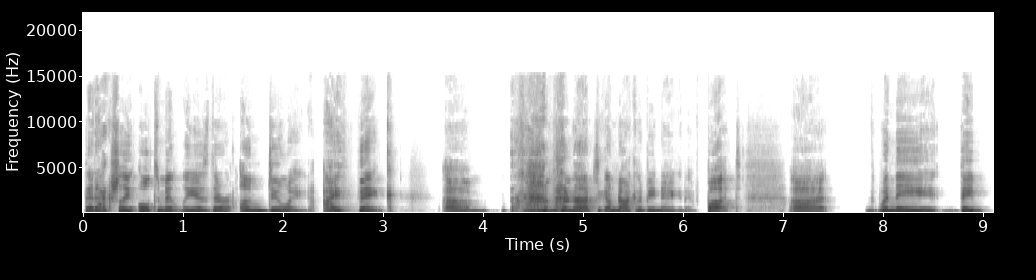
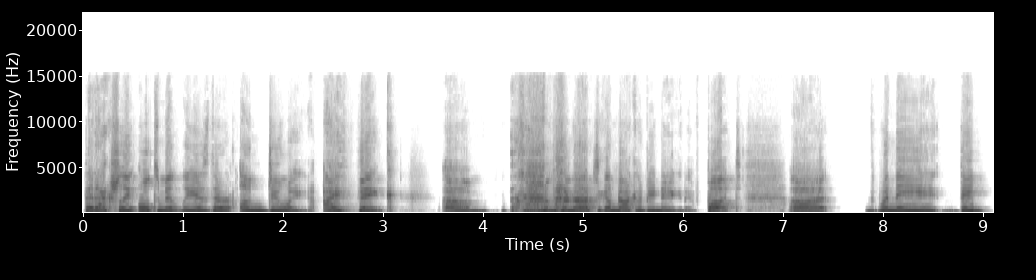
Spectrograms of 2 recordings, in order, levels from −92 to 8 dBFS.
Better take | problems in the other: first | distortion; slight; 10 dB below the speech

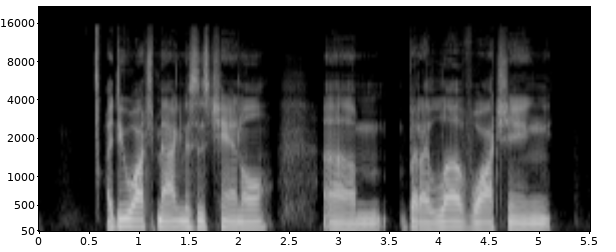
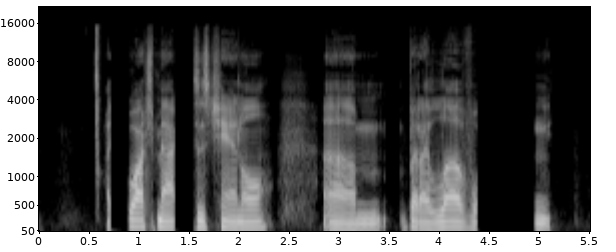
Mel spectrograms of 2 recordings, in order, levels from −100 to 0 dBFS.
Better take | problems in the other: first | audio cutting out; at 0.5 s, at 1.5 s and at 4.5 s for 0.5 s

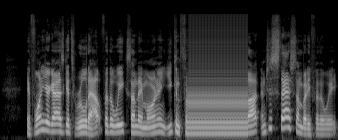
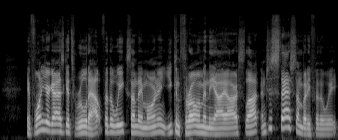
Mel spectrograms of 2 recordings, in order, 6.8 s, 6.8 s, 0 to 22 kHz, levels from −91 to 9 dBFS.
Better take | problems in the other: second | audio freezing; at 4 s for 1 s

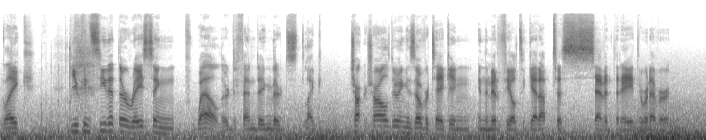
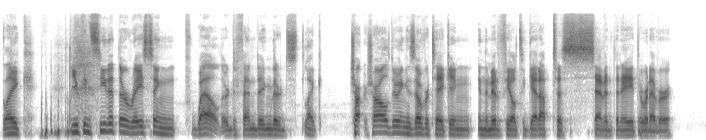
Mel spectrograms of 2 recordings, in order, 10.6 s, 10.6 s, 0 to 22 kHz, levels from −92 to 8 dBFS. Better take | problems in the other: second | wind noise on the microphone; occasional gusts; 15 dB below the speech

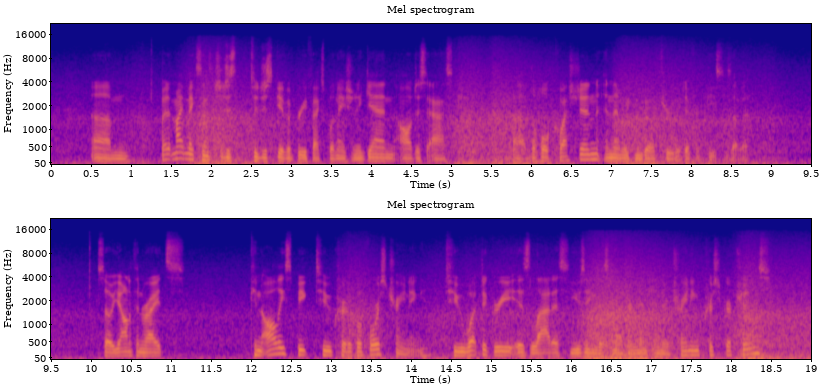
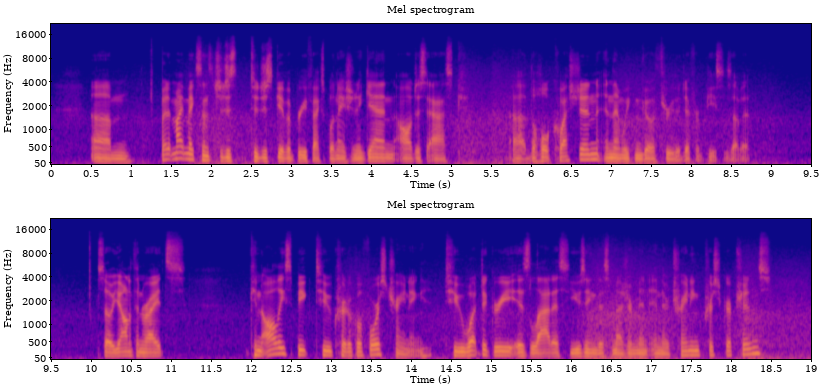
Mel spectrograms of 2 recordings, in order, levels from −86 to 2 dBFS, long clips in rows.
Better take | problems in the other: second | wind noise on the microphone; heavy; 5 dB below the speech; occasional gusts in the second

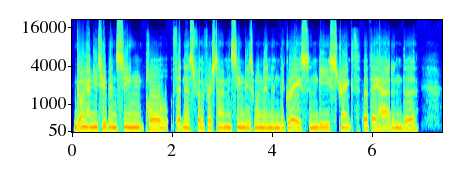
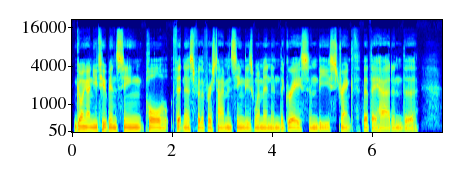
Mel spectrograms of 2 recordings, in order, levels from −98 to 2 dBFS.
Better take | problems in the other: second | distortion; heavy; 5 dB below the speech

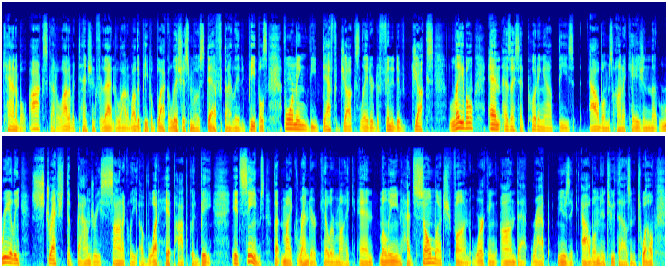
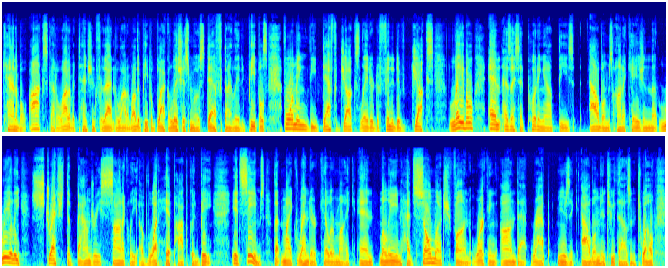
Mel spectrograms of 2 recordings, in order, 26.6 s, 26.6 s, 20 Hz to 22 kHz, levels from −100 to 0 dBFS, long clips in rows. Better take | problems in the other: first | distortion; slight; 10 dB below the speech

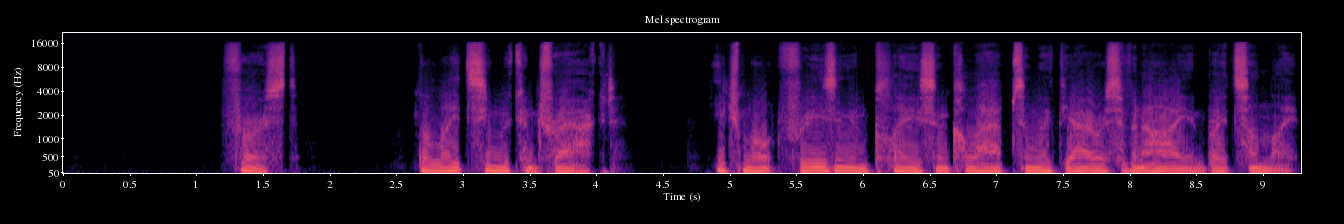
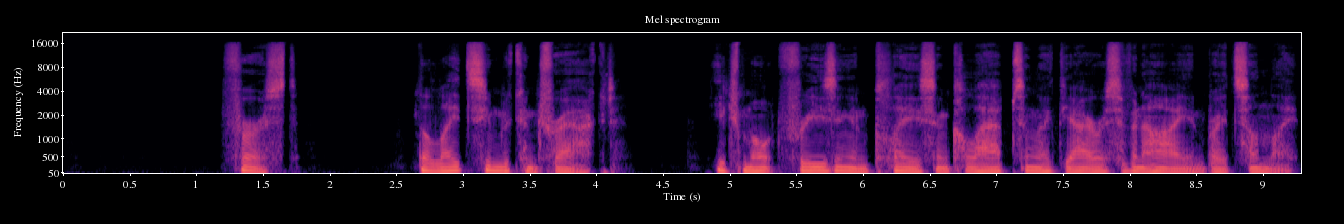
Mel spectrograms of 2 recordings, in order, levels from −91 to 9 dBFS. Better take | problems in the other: second | distortion; slight; 7% of the sound clipped

